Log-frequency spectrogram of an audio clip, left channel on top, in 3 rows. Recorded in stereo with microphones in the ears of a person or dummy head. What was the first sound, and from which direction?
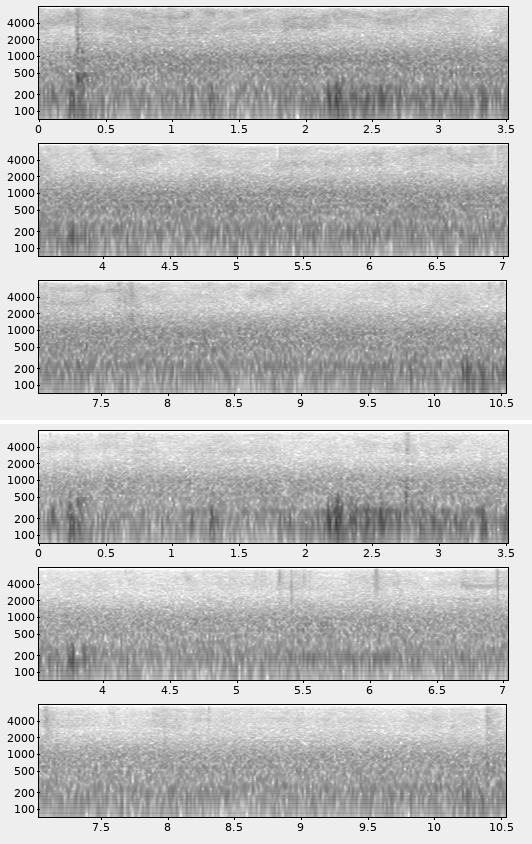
A door slam, 65° left (ahead or behind).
